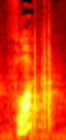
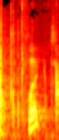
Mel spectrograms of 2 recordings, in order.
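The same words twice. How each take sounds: First: Fluck said with a short u like luck; puzzled pronunciation. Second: Flicked said with a puzzled lilt; puzzled pronunciation. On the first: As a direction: sound out Fluck with an uh vowel. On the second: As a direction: try out Flicked with a short i. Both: Shown as a demonstration. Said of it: "Is it fluck?".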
